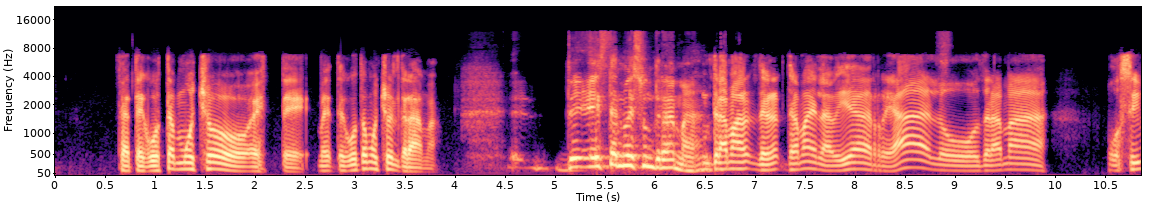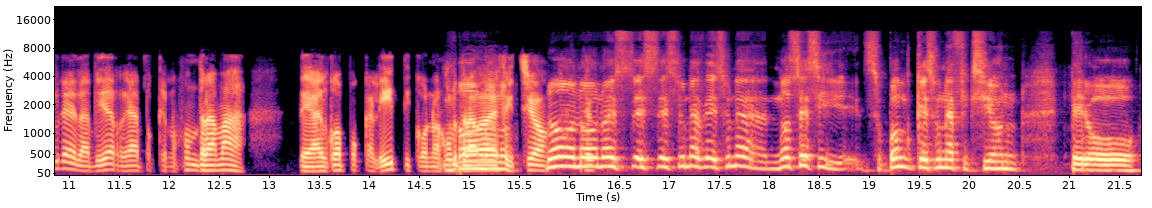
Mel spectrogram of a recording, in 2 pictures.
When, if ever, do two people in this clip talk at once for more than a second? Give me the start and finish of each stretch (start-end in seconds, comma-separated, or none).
14.7-16.3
